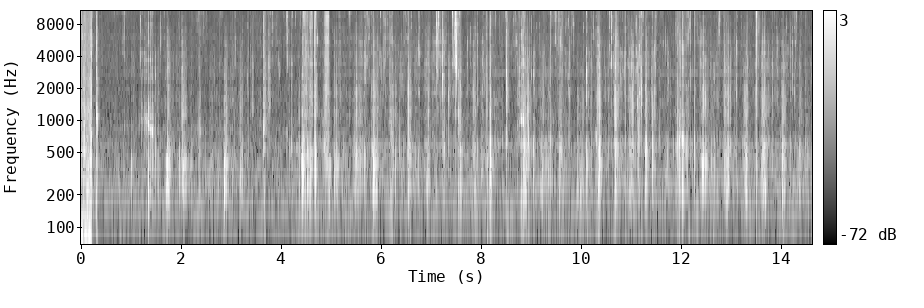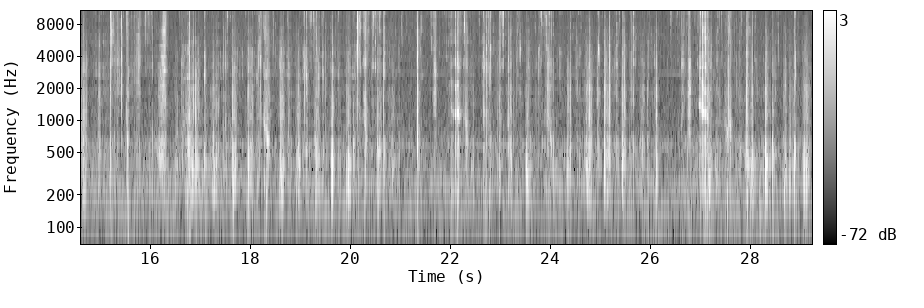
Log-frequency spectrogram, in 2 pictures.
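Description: Close-up mouth sounds of chewing a green clay paste: a steady run of irregular crunches and clicks, several a second.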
